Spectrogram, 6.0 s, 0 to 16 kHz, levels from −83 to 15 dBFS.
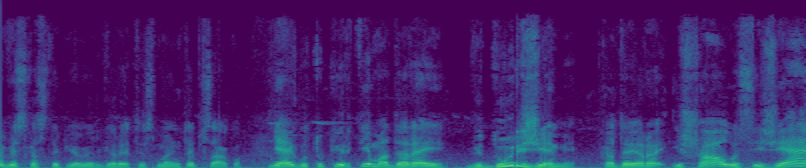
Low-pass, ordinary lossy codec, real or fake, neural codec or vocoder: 14.4 kHz; AAC, 48 kbps; real; none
